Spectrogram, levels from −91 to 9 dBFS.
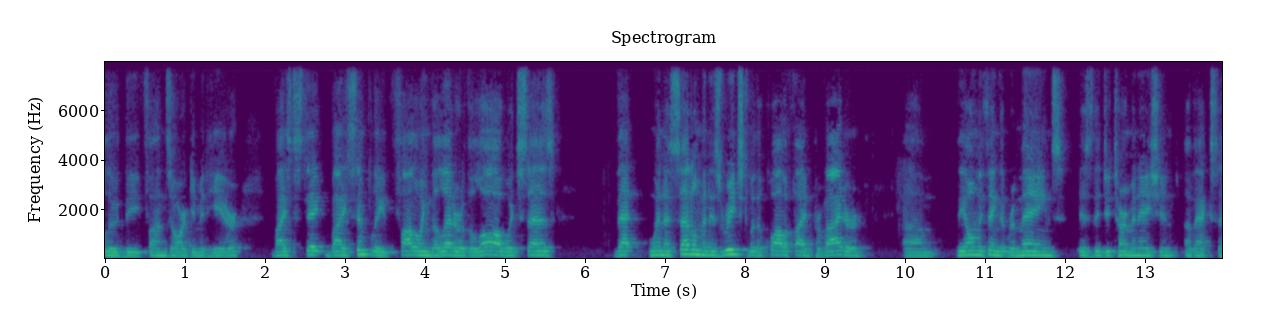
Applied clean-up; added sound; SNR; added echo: none; none; none; none.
